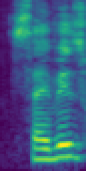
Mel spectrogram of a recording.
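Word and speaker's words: savage: और SA है ना जी, तो इसका उच्चारण सै के रूप में करते हैं, सैवेज हो गया।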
